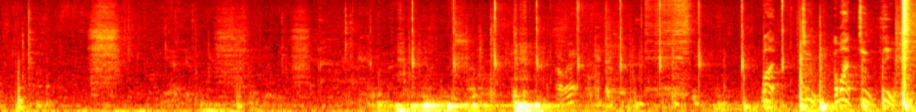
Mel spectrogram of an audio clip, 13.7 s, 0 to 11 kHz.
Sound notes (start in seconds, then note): 6.0 fingers snapping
